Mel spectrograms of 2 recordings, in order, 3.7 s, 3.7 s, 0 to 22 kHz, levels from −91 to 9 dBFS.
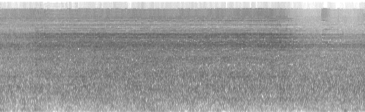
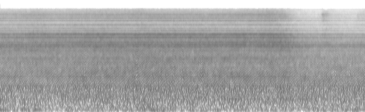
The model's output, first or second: second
